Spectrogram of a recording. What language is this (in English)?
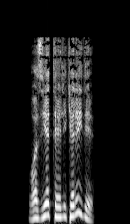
Turkish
